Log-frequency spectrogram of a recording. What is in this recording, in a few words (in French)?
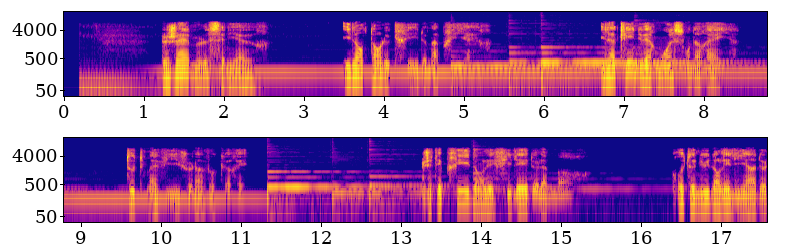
psaume lu sur musique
